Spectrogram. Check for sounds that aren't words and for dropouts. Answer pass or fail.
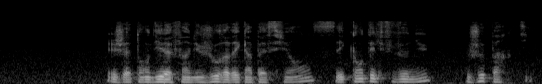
pass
